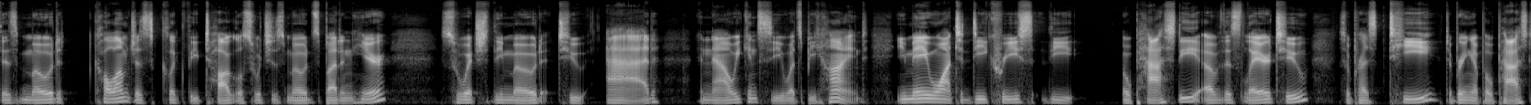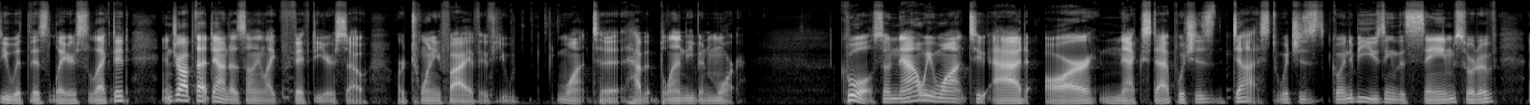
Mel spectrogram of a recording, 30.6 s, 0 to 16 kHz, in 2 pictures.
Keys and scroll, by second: 13.8 t, 16.9-17.8 typing, 20.2-21.1 typing.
